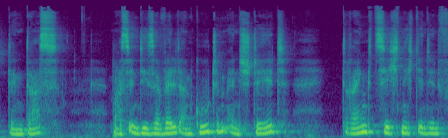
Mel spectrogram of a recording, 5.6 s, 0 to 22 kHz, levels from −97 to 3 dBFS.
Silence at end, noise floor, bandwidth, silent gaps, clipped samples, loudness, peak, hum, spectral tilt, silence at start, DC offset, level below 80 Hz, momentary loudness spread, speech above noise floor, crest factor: 0 s; -49 dBFS; 18 kHz; none; under 0.1%; -25 LUFS; -10 dBFS; none; -5.5 dB/octave; 0 s; under 0.1%; -54 dBFS; 8 LU; 25 dB; 16 dB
